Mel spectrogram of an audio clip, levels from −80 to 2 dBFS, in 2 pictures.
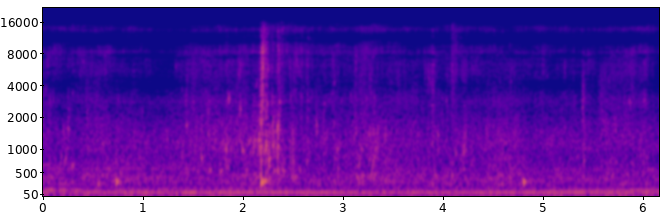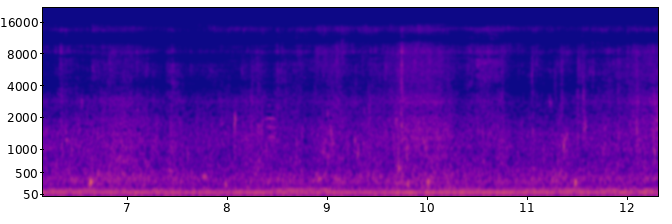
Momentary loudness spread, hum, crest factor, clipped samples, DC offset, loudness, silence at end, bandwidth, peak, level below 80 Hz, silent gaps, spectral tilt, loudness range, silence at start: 5 LU; none; 28 dB; under 0.1%; under 0.1%; -41 LUFS; 0 s; 16.5 kHz; -12 dBFS; -50 dBFS; none; -4 dB/octave; 5 LU; 0 s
